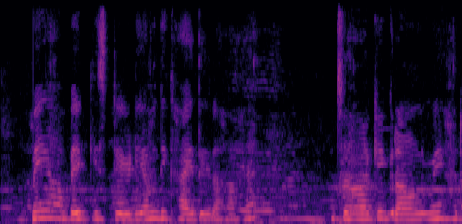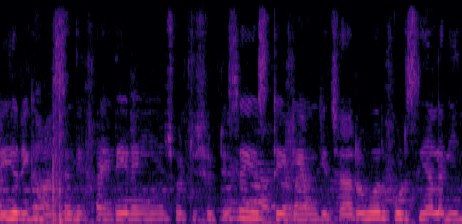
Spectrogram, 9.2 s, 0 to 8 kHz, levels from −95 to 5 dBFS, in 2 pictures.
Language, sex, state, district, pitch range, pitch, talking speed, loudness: Hindi, female, Maharashtra, Nagpur, 210-230 Hz, 215 Hz, 180 wpm, -41 LUFS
